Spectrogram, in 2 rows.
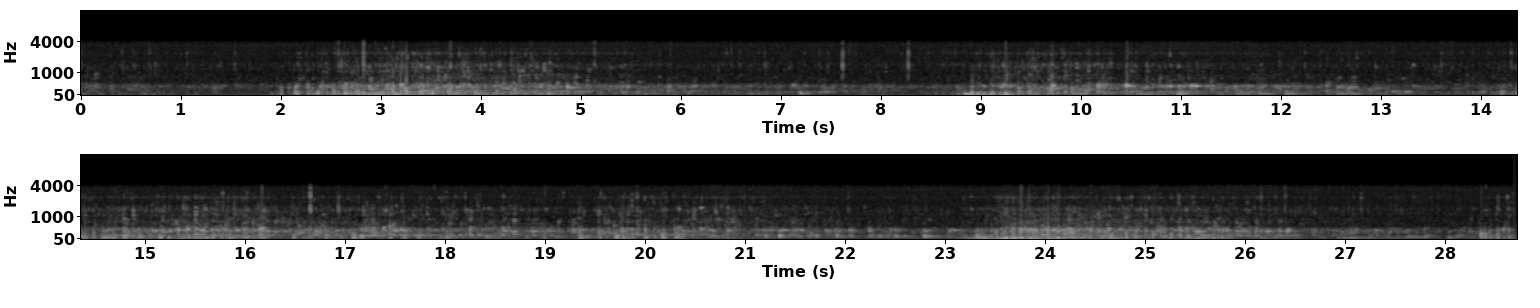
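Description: Muffled underwater water noise of a rough, churning low rush as water moves past the camera housing. It swells louder about 2 s, 9 s and near 24 s in, with faint scattered clicks above it.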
